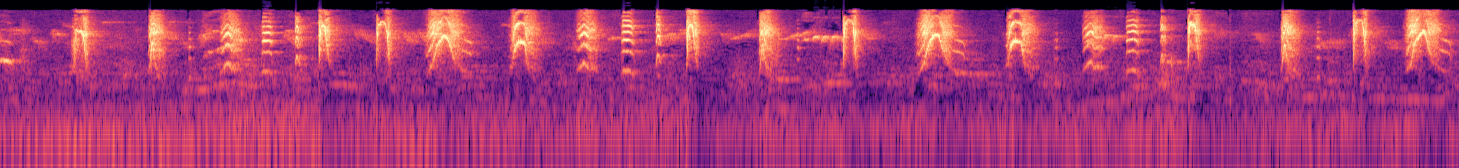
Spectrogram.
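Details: Long-tailed shrike in a training recording for songbirds: a steady string of sharp, high chips and short squeaky notes, delivered in irregular pulses of about two per second.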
